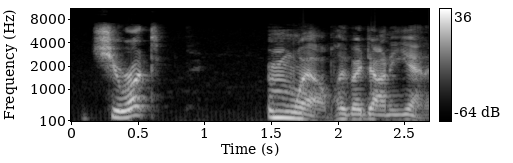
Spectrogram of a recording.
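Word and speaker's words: Chirrut Îmwe: we have and his her name is pronounced she wrote em well played by Donnie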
